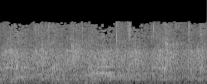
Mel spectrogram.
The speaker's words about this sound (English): One more hand clap of praise tonight.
